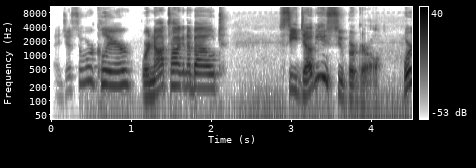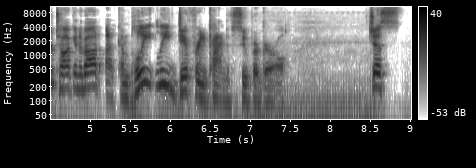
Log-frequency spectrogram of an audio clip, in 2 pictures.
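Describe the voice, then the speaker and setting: Animated, higher-pitched man hosting a comedy review. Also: normal speed. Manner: theatrical, playful. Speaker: host and reviewer. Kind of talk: comedic scripted cartoon review narration.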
